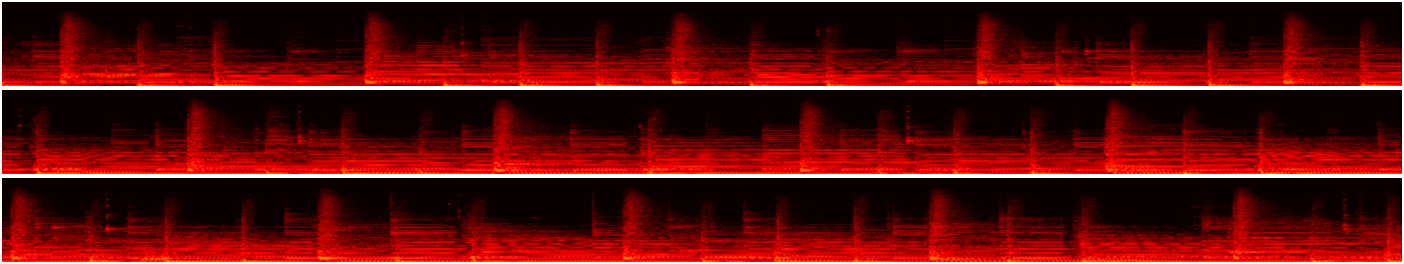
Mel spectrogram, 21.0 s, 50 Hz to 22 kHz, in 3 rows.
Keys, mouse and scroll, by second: 0.6 scroll down 1, 0.9 space, 1.0 click, 4.5 scroll down 1, 5.6 ], 5.7 ], 6.1 ], 6.5 click, 6.8 ], 7.3 click, 8.2 ], 8.3 ], 8.9 click, 9.8 scroll down 1, 11.3 ctrl+z, 11.7-21.0 drag.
